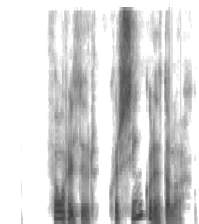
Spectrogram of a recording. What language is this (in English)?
Icelandic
